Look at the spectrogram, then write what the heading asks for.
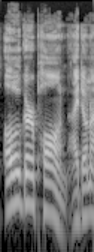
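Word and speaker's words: Ogerpon: they're right at the very back there called ogre Pawn I don't know how this is spelled but that's how it's pronounced as they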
